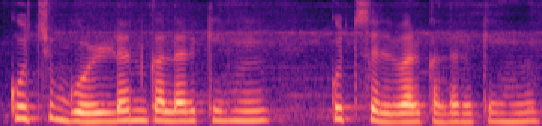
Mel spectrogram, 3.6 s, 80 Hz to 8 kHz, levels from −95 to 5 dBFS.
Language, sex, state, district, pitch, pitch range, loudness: Hindi, female, Madhya Pradesh, Bhopal, 220 Hz, 200-230 Hz, -15 LUFS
